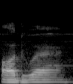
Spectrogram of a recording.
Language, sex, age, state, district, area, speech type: Nepali, male, 60+, West Bengal, Darjeeling, rural, spontaneous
